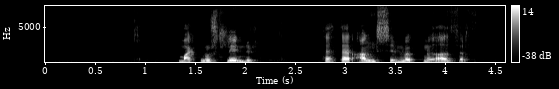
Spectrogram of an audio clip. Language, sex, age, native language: Icelandic, male, 30-39, Icelandic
